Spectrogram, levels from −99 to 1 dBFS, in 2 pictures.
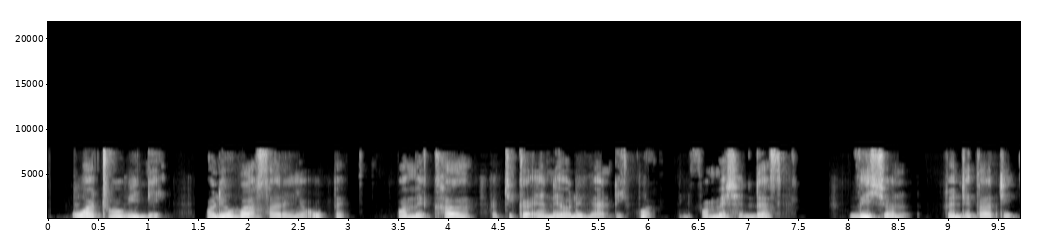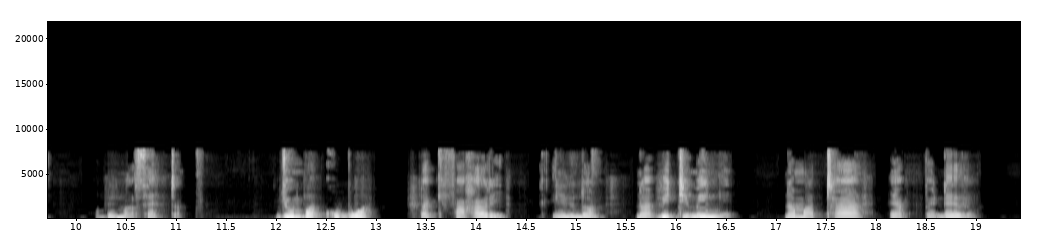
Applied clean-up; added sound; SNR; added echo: neural mask model DeepFilterNet 3.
